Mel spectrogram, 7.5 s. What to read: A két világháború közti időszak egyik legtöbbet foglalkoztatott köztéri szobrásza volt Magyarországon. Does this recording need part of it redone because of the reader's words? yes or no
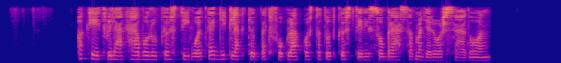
yes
